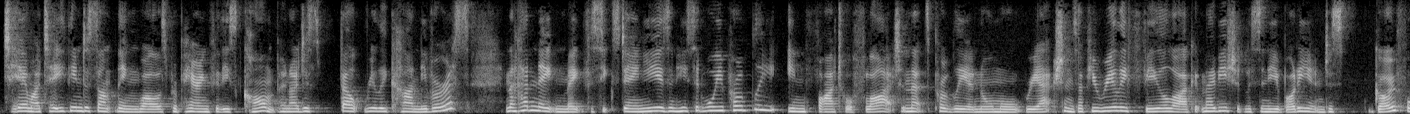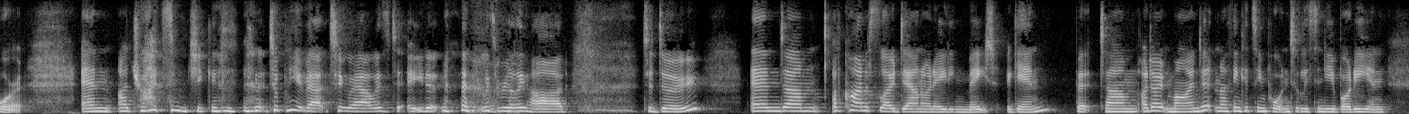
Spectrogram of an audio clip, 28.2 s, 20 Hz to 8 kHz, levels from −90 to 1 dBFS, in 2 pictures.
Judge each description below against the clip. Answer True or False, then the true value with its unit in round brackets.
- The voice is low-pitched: False (220 Hz)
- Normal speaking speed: False (235 wpm)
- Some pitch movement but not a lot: True (3.9 semitones)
